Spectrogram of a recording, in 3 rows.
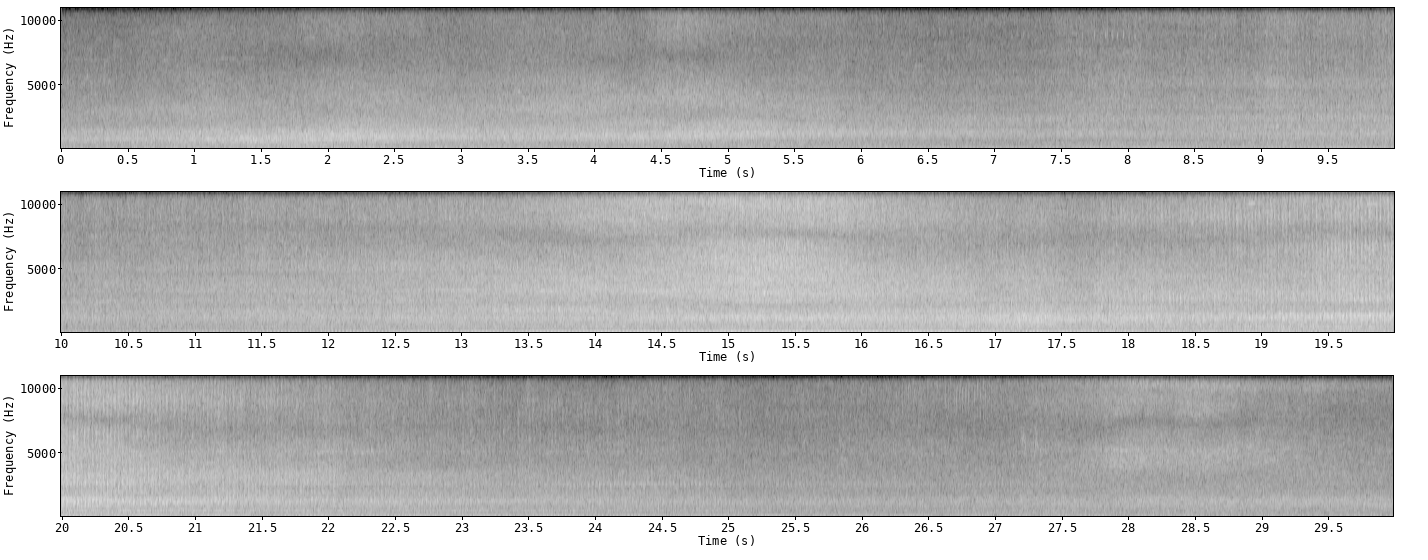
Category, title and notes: Soundscapes > Urban
Subject : A 4 channel recording in Rivesaltes at Pont Jacquet Date YMD : 2025 04 02 Location : Rivesaltes 66600 Pyrénées-Orientales, Occitanie, France. Hardware : Zoom H2N 4 channel mode (Beware, the channel 3/4 has the L/R from the recorders perspective even if facing "backwards") Weather : Grey Sky, Little to no wind. Processing : Trimmed and Normalized in Audacity. Notes : Microphone was facing West.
